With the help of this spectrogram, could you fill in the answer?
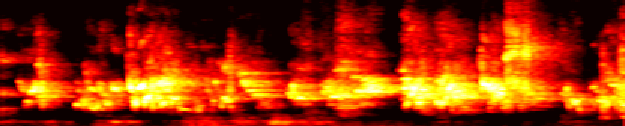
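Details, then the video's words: Pet lovebirds give a dense, unbroken stream of shrill, high chirps and squeaky chatter, fairly even in loudness throughout. "Love birds Sounds | lovebirds chirping sounds"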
